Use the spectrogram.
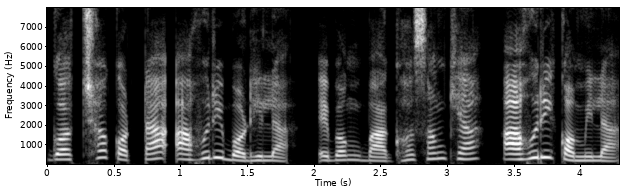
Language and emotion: Odia, neutral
